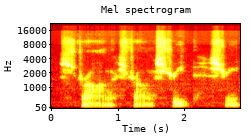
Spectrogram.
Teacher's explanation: i'm pretty sure it's str being pronounced as shtr · some americans pronounce st as sht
